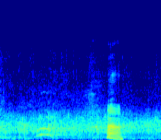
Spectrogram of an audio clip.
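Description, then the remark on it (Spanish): Congregation applause given to the Lord, a steady, dense wash of many hands clapping at moderate volume, with a short vocal shout rising above it near the end. “Sí, dale un aplauso al Señor.”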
